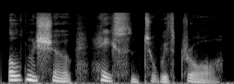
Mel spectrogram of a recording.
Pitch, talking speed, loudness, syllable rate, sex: 145 Hz, 130 wpm, -17 LUFS, 4.7 syllables/s, female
